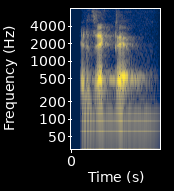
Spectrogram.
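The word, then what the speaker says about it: adjective: एडजेक्टिव right pronunciation D इज not spoken but एडजेक्टिव।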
